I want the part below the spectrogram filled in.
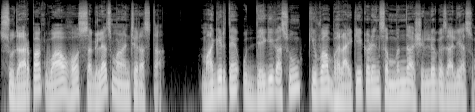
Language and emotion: Goan Konkani, neutral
